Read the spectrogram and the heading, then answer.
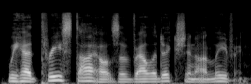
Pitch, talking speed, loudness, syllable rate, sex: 140 Hz, 190 wpm, -18 LUFS, 5.5 syllables/s, male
